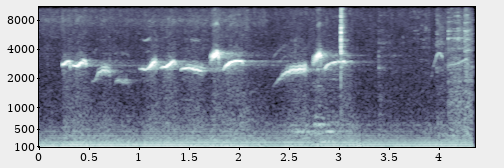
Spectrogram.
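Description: Birds chirping and whistling in a string of short rising and falling calls, over a steady low hum.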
